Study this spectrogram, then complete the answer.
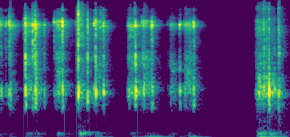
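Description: Rapid typing on a computer keyboard during a coding session, close and crisp keystrokes in several quick runs separated by short pauses, with no voices.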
